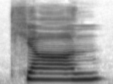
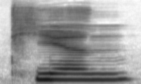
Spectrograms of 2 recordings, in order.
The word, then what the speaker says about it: tian: So this is not pronounced as tian. It's tian, tian.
